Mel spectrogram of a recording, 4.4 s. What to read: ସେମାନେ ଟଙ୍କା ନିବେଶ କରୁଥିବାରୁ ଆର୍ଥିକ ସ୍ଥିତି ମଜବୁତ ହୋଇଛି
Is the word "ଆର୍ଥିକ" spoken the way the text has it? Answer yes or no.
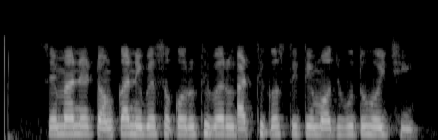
yes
